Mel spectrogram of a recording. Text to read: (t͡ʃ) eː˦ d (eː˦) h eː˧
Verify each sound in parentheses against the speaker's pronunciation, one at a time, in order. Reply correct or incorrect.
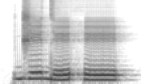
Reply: incorrect, incorrect

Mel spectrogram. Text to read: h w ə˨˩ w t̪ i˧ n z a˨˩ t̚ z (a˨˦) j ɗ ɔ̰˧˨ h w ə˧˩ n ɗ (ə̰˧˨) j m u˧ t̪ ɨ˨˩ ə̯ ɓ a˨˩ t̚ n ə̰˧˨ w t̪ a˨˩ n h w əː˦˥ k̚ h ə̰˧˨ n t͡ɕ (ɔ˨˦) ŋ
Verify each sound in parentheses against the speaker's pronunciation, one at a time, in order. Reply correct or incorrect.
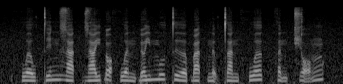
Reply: correct, incorrect, incorrect

